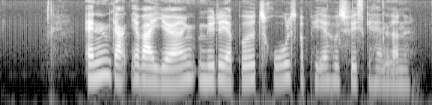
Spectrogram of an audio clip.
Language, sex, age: Danish, female, 25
